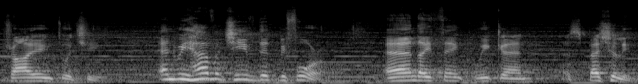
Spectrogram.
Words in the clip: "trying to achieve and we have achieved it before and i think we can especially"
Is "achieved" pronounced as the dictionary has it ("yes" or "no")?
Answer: yes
